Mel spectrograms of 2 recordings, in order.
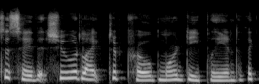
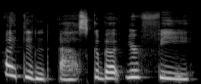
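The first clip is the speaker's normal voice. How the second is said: stammering; 7 semitones higher than usual. A narrator's reading. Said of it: "she stammered".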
